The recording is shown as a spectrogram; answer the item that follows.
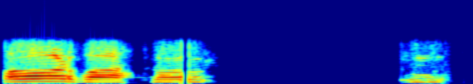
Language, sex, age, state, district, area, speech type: Kashmiri, female, 30-45, Jammu and Kashmir, Ganderbal, rural, conversation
